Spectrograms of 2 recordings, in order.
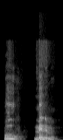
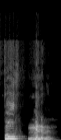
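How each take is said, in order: First: Said in the usual way. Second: Loud, punched prediction; louder insistent Fourth minimum; emphatic. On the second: Real, not acted. Insisting on his league prediction.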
